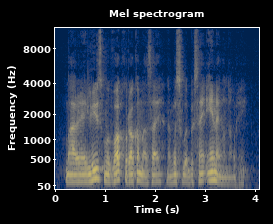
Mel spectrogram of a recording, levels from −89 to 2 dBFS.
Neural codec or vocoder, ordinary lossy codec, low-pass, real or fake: codec, 24 kHz, 0.9 kbps, WavTokenizer, medium speech release version 1; none; none; fake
